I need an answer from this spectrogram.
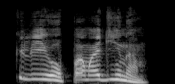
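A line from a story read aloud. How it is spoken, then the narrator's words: Breathless. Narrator (Russian): выдохнула Кэтрин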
